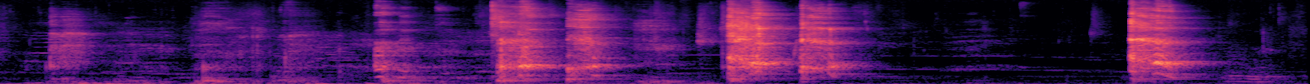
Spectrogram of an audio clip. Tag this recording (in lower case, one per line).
respiratory sounds
cough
